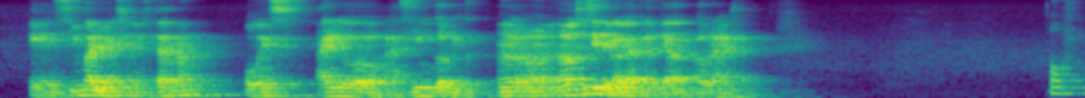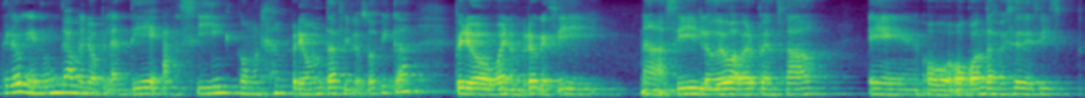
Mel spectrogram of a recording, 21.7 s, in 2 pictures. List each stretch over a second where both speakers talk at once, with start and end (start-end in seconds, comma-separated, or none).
none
